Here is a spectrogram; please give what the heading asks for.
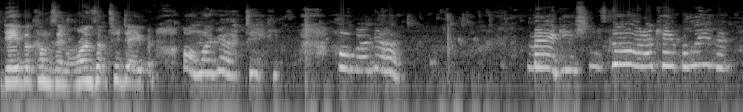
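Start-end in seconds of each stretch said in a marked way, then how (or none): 1.8-7.4 very high, soft mock-weepy voice; hammed-up grief in a thin high pitch; mock distraught. Veronica running up to David over Maggie, mock distraught.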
